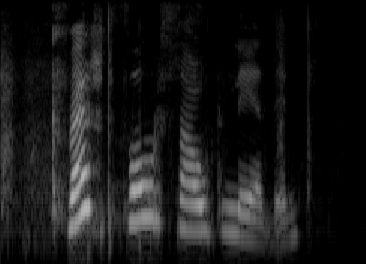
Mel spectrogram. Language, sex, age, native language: Icelandic, female, 10, Icelandic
